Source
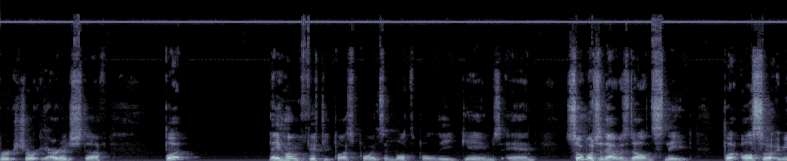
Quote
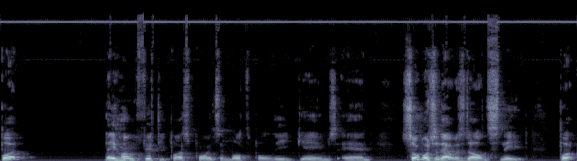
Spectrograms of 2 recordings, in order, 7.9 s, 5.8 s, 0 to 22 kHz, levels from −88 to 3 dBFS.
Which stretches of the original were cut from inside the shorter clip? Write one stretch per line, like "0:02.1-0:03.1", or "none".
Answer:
none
